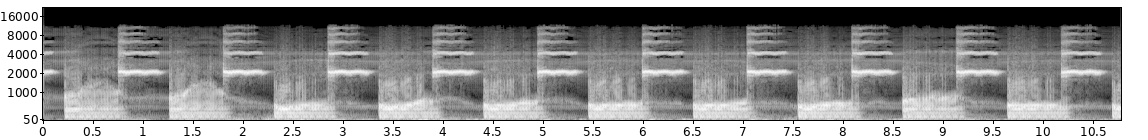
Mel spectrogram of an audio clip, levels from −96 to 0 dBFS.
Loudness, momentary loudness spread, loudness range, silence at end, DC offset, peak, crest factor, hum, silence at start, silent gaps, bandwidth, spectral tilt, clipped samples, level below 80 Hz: -5 LUFS; 5 LU; 1 LU; 0 s; 1%; 0 dBFS; 6 dB; none; 0 s; none; 12 kHz; -4.5 dB/octave; 1%; -28 dBFS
